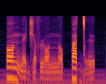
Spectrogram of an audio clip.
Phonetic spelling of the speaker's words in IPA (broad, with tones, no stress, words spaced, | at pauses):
ɔ˥nːɛ˩ d͡ʒɐ˩fɹɔ˩ nːɔ˩pːa˥ ɡ͡ǀɘ˩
